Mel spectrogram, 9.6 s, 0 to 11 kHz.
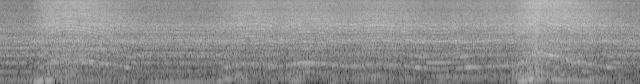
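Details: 2008 Mercedes-Benz C300 V6, stock exhaust, cold start and revving: high whine rising and falling with revs from a failing alternator; replacing the alternator removed the noise.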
